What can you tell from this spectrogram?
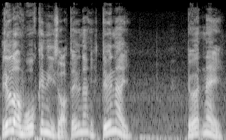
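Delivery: high, lilting teasing voice; high bouncy mocking lilt; sing-song mock.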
